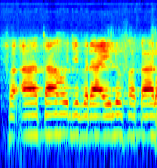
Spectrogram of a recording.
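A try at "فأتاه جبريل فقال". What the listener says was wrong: آتاہ نہیں فاتاہ، جبرائیل آیا آپ کے پاس جبریل.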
